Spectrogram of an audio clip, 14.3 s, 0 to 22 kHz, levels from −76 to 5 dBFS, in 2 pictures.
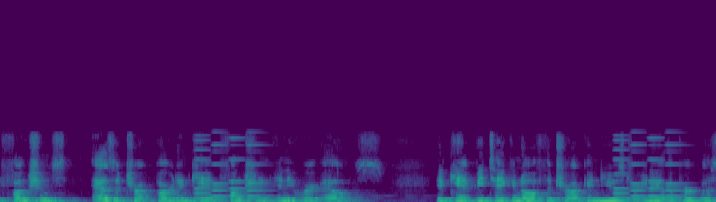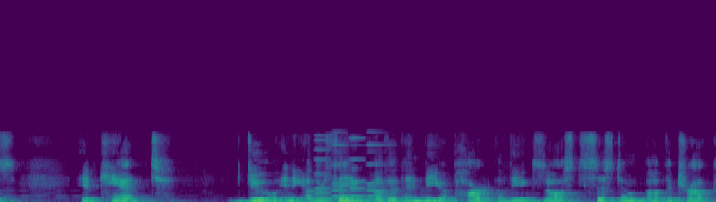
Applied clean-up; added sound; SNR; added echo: none; Ringtone; 17 dB; reverberation time 0.5 s.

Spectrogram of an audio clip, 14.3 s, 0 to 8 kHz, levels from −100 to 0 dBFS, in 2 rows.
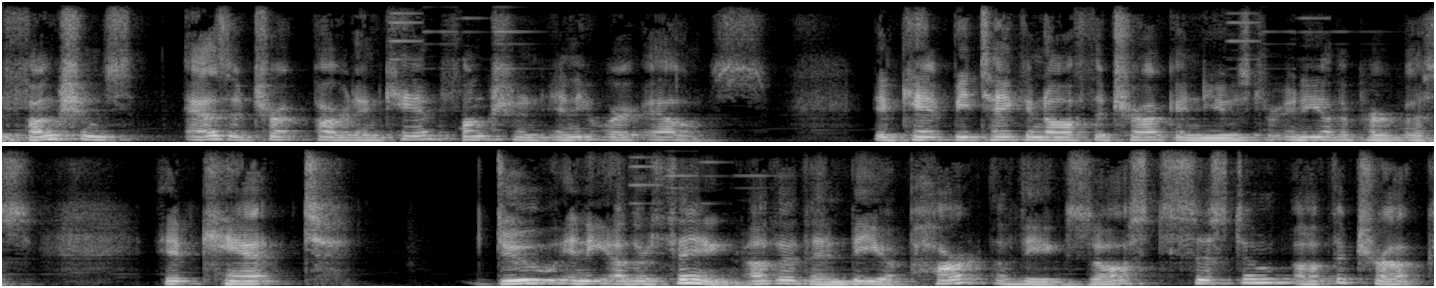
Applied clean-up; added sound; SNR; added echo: neural mask model DeepFilterNet 3.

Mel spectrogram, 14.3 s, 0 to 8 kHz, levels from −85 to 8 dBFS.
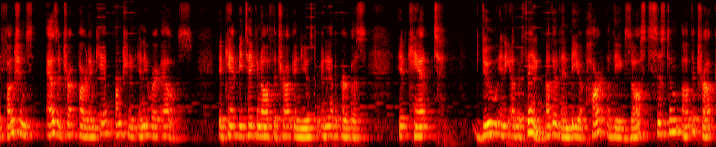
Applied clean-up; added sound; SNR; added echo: neural separator model SepFormer DNS4.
